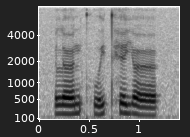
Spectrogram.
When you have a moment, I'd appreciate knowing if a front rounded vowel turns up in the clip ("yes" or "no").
yes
